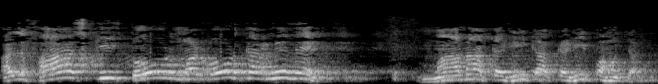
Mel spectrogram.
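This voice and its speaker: A man giving a sermon, telling an anecdote with lively acted-out dialogue and chuckles. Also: very high-pitched. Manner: animated storytelling, acting out the dialogue, chuckling. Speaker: preacher. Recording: echoey hall, distant mic, dull sound.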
